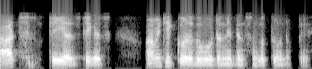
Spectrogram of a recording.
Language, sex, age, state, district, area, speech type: Bengali, male, 30-45, West Bengal, South 24 Parganas, rural, conversation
